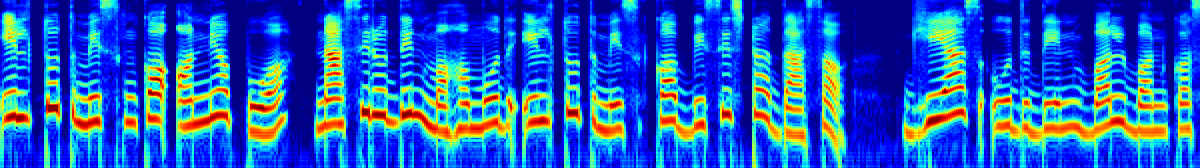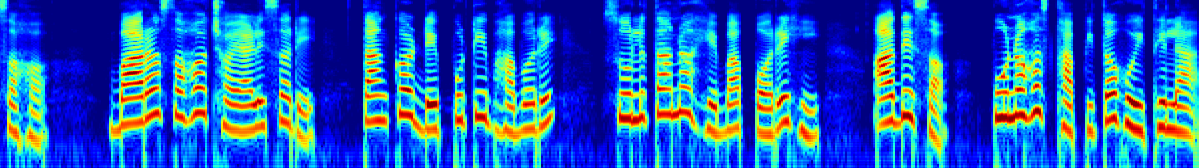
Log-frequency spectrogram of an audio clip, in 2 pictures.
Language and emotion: Odia, neutral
